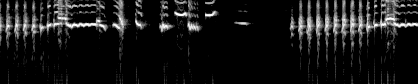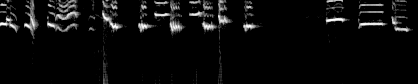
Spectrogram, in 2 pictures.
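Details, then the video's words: Fighting oriental magpie-robin, tail spread, singing continuously to excite rival magpie-robins; two rapid machine-gun bursts of repeated notes, each leading into wavering whistles, separated by pauses, ending with clear single whistles. "SUARA BURUNG kacer gacor NGEPLONG TARUNG BUKA EKOR ini paling AMPUH buat PANCINGAN KACER agar EMOSI"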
